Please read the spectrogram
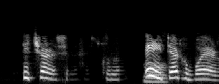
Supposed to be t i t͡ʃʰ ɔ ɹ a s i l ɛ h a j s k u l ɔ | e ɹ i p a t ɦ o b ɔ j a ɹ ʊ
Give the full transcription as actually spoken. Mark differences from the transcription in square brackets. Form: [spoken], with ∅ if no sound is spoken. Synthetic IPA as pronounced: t i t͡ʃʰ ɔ ɹ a s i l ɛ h a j s k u l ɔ | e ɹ i [t] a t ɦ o b ɔ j a ɹ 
